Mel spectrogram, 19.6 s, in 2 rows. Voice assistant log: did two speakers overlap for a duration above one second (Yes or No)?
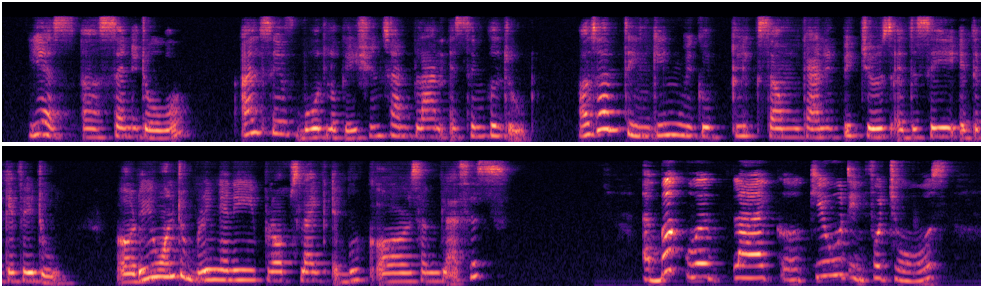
No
